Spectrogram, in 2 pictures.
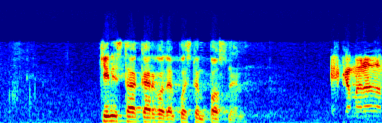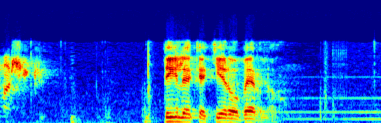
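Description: A middle-aged man speaks firmly into a telephone.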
